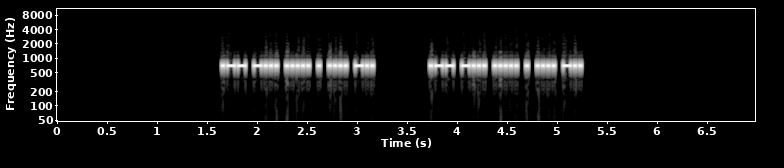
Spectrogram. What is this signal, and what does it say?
Morse code, heard as a keyed tone, about 46 wpm, 700 Hz. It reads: WB5EHD WB5EHD
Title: USA Call Signs - 6 Characters - Repeated 2x - 45wpm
